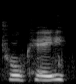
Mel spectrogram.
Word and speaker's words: Torquay: Now in 2021 the town of Torquay, in the 2021 census, there was a population of 52,034 people.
